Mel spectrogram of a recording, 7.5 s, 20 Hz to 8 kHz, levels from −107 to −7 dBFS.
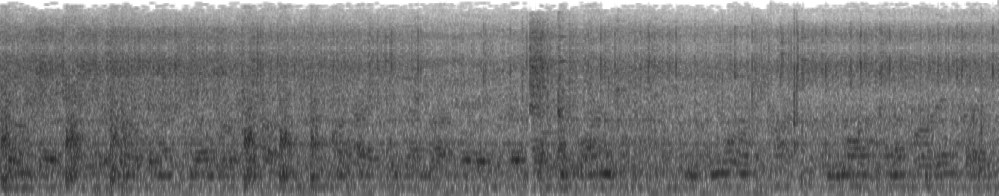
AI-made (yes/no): no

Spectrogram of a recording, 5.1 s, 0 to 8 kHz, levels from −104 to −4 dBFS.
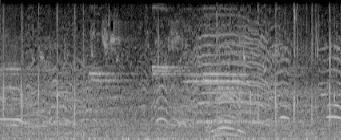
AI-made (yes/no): no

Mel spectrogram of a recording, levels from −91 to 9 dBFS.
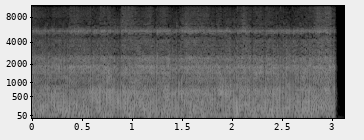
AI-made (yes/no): yes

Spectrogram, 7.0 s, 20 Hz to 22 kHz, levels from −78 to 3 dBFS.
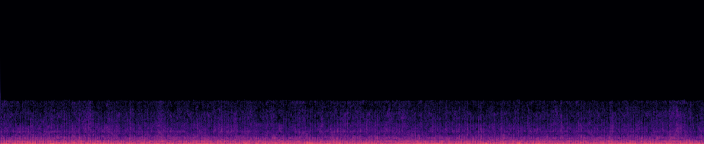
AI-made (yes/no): yes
